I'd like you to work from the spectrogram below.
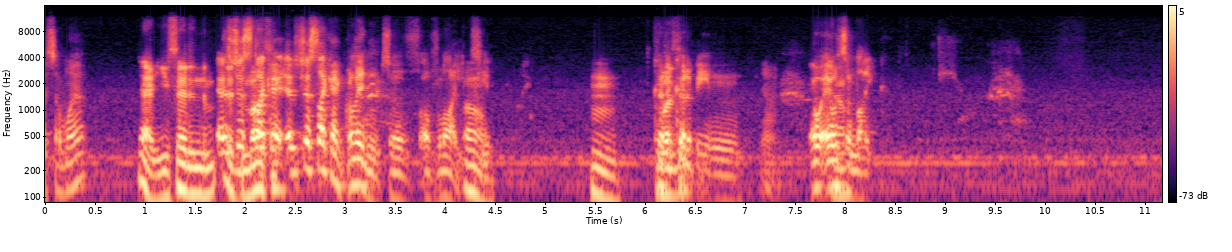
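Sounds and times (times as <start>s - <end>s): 
speech: 0.0s - 4.6s, 5.4s - 8.4s
steady low hum: 0.0s - 11.1s
cat meowing in the distance: 3.2s - 3.5s, 9.4s - 9.8s.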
